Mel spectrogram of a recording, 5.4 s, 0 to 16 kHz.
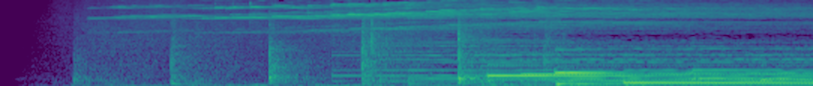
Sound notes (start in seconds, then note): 1.0 steps on the stairs in the hallway; 2.8 ♫ Peaceful music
